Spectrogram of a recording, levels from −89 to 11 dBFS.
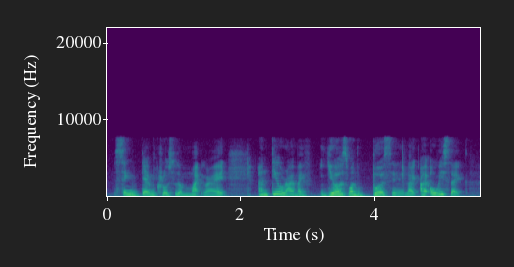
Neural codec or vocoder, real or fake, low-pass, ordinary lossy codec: none; real; none; none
